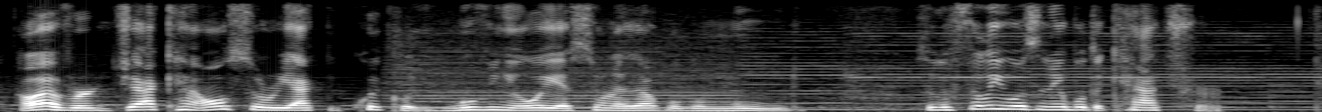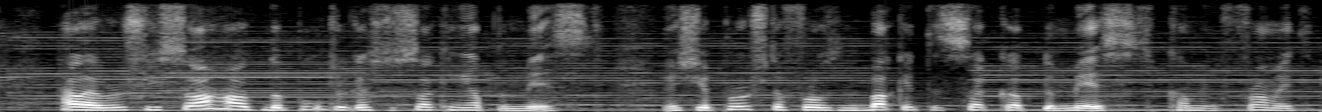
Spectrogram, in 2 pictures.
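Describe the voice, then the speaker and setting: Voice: mid-range voice, darkish tone. Story narrator reading over background music. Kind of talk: scripted narration of fan fiction. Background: game soundtrack music.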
